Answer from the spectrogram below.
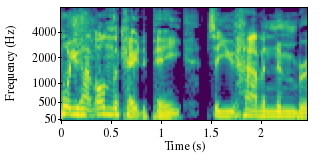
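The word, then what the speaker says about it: Côte de Py: Côte de Pie is literally, and when we say Pie, it's spelled P-Y,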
